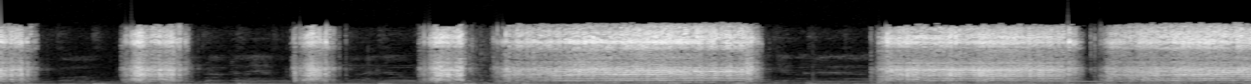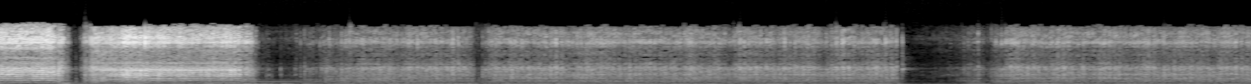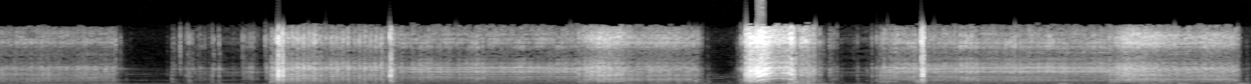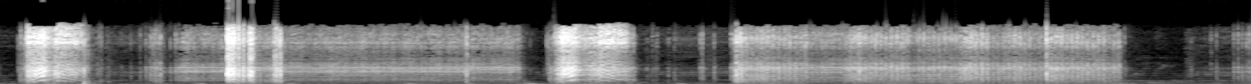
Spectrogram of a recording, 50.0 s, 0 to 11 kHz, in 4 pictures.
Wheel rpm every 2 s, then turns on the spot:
10, 10, 40, 40, 40, 50, 50, 30, 20, 20, 20, 20, 20, 10, 10, 20, 50, 20, 20, 10, 10, 40, 10, 20, 10.
14-36 38-40 42-50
